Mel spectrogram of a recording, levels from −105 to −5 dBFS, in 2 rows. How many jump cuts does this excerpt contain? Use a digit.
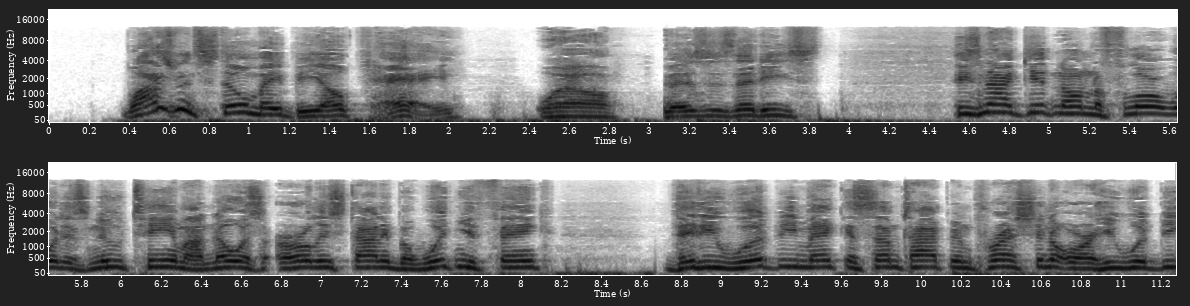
2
